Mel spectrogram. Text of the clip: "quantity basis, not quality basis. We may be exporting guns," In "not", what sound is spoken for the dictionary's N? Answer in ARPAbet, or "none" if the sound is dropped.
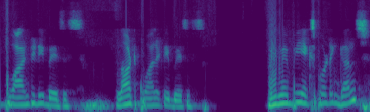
L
